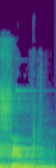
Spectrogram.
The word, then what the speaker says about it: scent: একই উচ্চারণ কিন্তু এর মিনিং এবং স্পেলিং ডিফারেন্ট।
